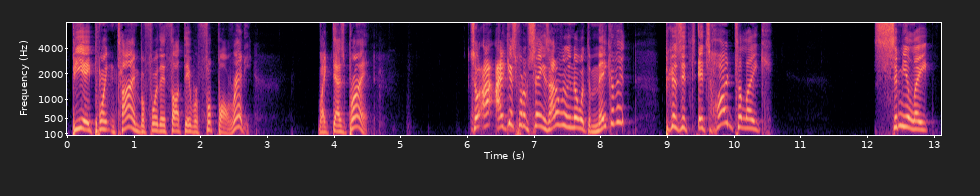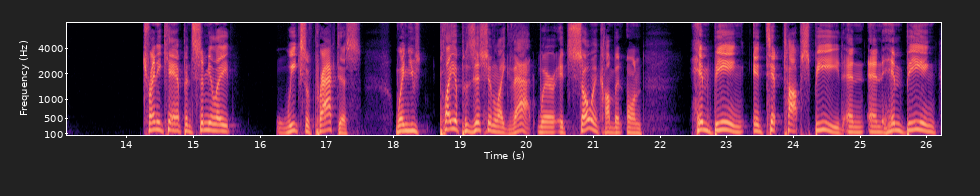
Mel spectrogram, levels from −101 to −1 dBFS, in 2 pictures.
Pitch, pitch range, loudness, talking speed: 175 Hz, 140-210 Hz, -21 LUFS, 155 wpm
